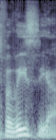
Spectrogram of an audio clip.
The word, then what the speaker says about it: Feliciano: The amount of emails I got, I've been saying John Feliciano, adding that in there, and everybody keeps correcting me. It's Feliciano.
